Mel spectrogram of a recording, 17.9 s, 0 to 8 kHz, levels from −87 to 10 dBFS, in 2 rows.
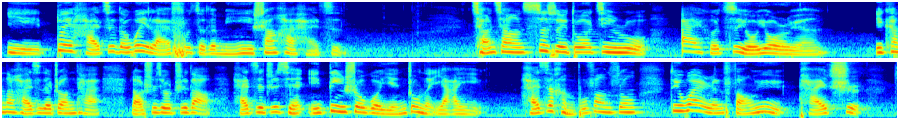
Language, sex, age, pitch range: Chinese, female, 20-39, 160-225 Hz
